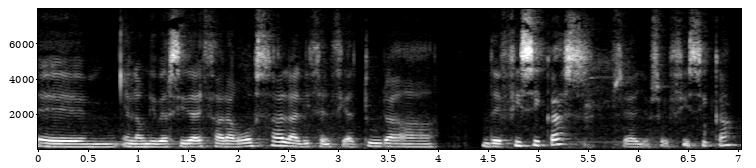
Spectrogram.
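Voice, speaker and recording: A woman with a fairly low voice talks very slowly, her pitch varying in an ordinary way. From Spain, Aragon (Teruel province). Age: 60s. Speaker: physicist and historian of science. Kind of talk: interview.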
